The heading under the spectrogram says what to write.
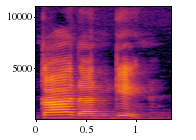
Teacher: konsonan yang terjadi pada pangkal lidah dan plum langit-langit lunak contohnya bunyi k&g ya adalah berdasarkan cara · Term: dorsovelar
